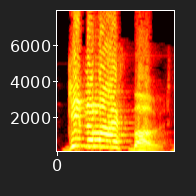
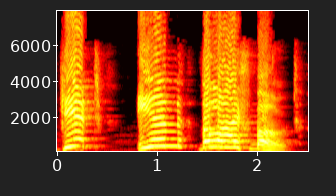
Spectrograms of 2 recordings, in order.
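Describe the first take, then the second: First: High, loud plea; urgent call. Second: High, loud urgent call. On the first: Acted. Preacher pleading with the congregation, a loud call. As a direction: cry it out to the whole room. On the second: Shown as a demonstration. Preacher calling the drowning into the lifeboat, loud and urgent. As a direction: shout it like a rescuer on deck. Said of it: "calling out and declaring".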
